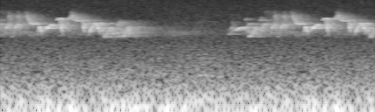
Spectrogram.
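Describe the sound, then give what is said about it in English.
A Canada warbler, a small colorful songbird, sings two bursts of rapid, bright, high-pitched warbling, separated by a short pause, above a steady background hiss. “I'm pursuing a Canada warbler, a small, colorful warbler with a bright and cheery warbling song that sounds like this.”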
